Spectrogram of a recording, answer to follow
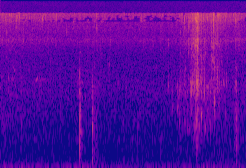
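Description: Faint splashing and sloshing of legs and feet wading through shallow muddy water, with two small splashes about a second in and a soft swish near the end.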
